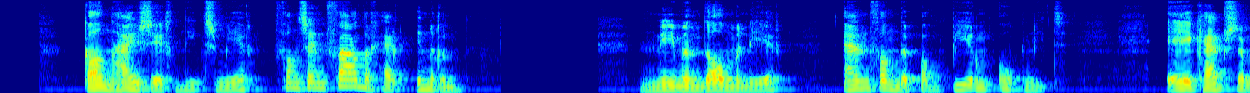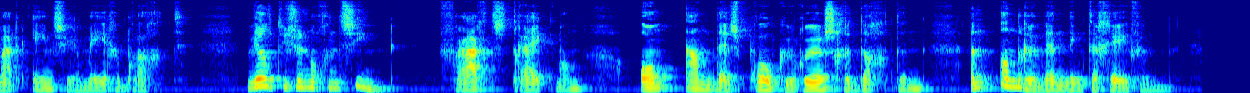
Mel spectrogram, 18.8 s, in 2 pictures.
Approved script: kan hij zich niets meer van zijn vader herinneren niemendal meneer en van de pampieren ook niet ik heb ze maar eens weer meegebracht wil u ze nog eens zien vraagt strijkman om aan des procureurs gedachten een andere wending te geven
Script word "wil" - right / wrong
right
